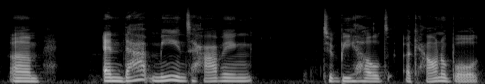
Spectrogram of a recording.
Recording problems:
none

